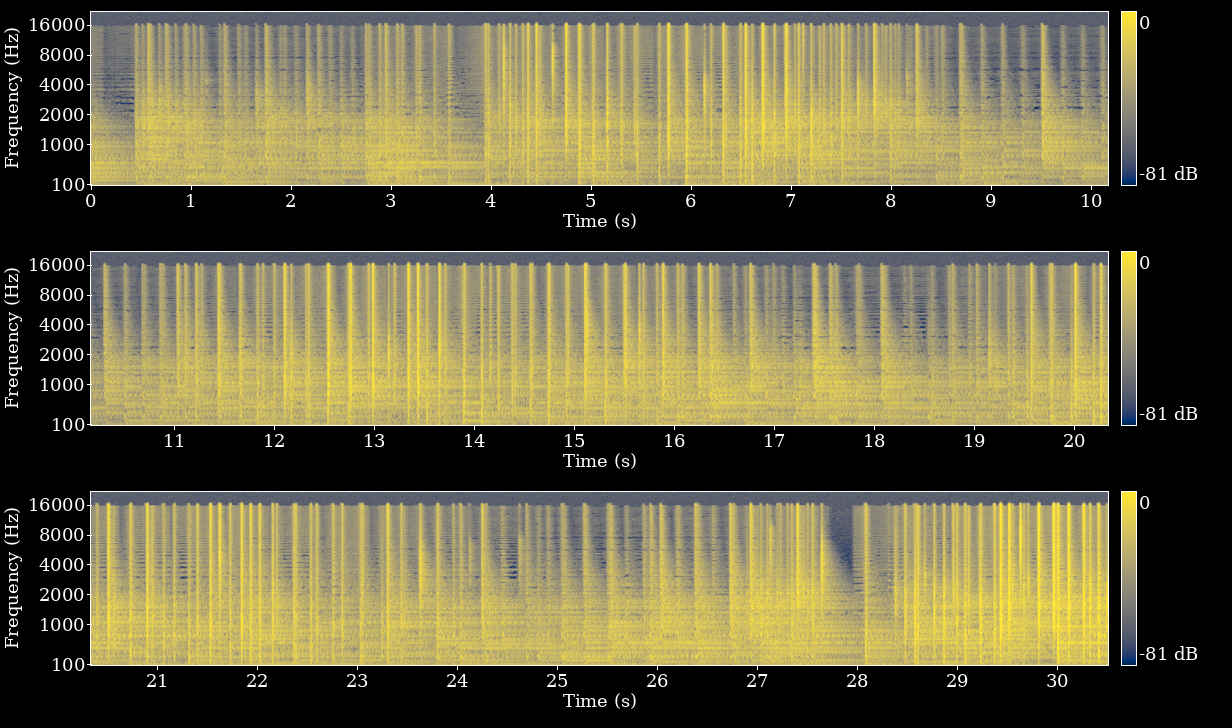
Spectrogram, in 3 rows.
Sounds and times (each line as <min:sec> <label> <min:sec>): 0:28.2 Raining Drops in Sheet Metal 0:30.5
